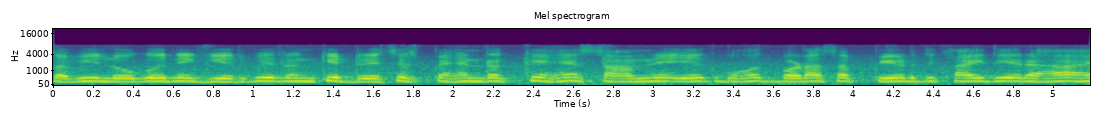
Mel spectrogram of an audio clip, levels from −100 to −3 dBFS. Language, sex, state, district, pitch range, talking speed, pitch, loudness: Hindi, male, Uttar Pradesh, Jalaun, 195-210 Hz, 230 wpm, 205 Hz, -16 LUFS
